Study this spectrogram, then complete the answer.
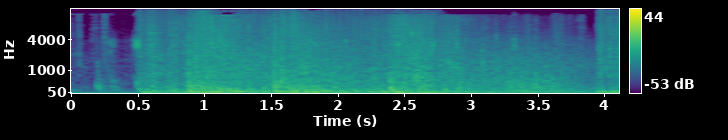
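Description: Gunfire in the video game Fortnite: a dense, sustained stretch of rapid shots and booms that starts abruptly and rattles on for about three seconds before cutting off.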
